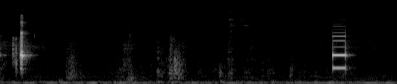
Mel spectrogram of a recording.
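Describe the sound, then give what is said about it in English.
A single short telephone keypad tone for the number 6, pressed in the Pet Brands customer service phone menu to hear a dog bark, sounds near the end, a steady two-pitched beep lasting a fraction of a second over a low background hum, with no one speaking. “I press 6 to hear a dog bark.”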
